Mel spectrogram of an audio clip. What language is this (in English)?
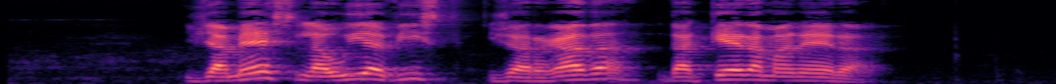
Occitan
